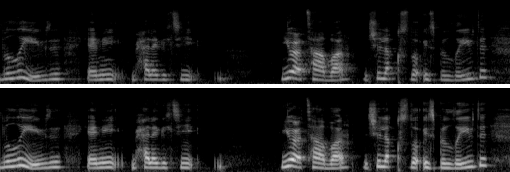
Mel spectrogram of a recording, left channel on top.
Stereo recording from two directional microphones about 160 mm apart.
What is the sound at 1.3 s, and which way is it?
Speech, 40° right (ahead or behind).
